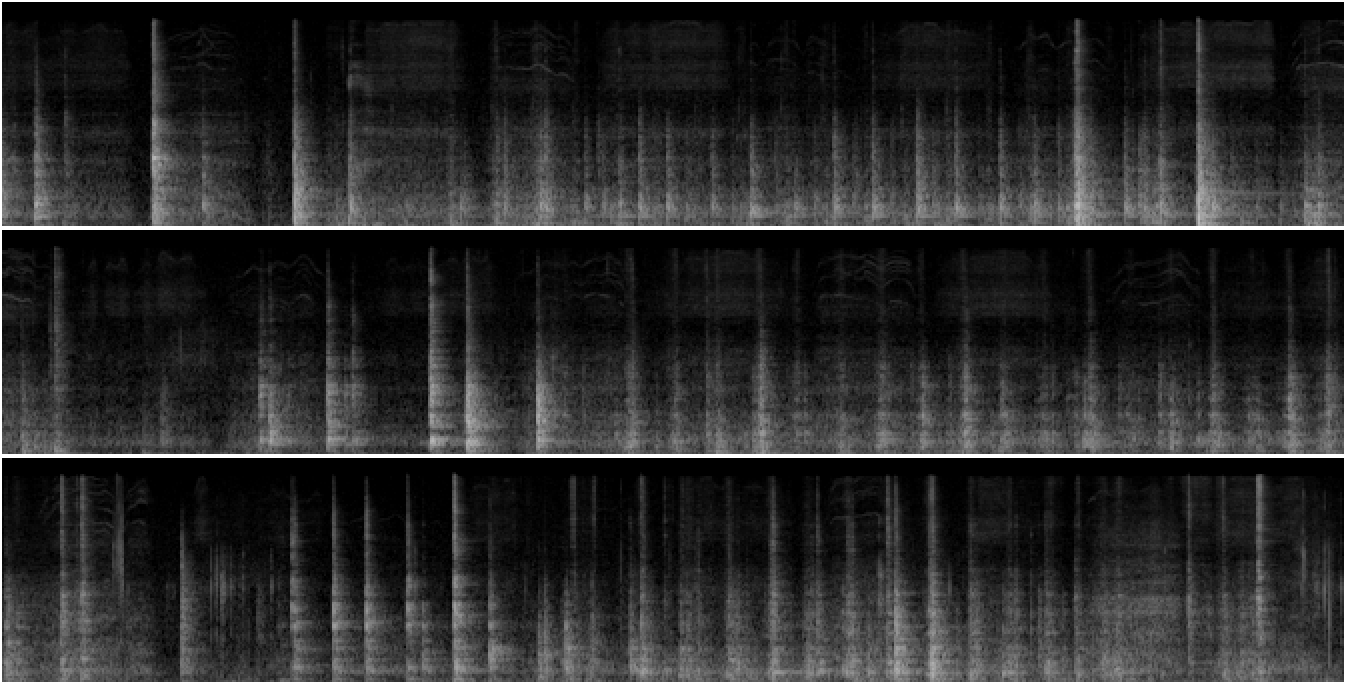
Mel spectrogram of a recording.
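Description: A hand screwdriver backs screws out of the sheet-metal combustion chamber cover of a wall-hung gas boiler, making scratchy grinding with many small ticks, while the cover is handled. Several sharp knocks stand out, about a second in, at around eight and nine seconds, and twice near thirteen seconds.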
